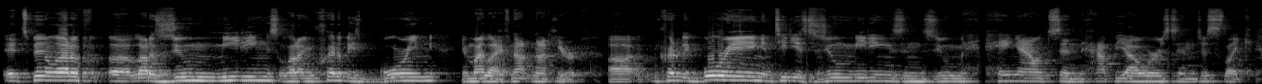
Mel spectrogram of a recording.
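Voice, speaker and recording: A man speaking casually on a panel in a halting, thoughtful manner, as an actor introducing himself. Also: a little high. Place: indoors on a video call. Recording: echoey room sound.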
